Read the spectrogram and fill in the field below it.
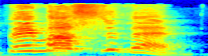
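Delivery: very high, loud protest; indignant shout. Real, not acted. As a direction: insist at the top of your voice. Keeps ranting about the used cards.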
